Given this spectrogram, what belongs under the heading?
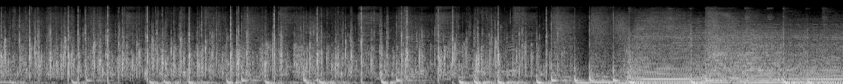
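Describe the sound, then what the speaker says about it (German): A crowd at an outdoor moped meet and flea market claps loudly and steadily for one person, dense applause running throughout with engine or music tones rising underneath toward the end. "Auch mal noch einen richtig grossen Applaus für den Dani,"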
